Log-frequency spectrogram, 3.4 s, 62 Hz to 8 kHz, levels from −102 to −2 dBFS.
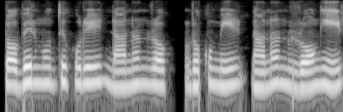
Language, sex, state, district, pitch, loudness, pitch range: Bengali, female, West Bengal, North 24 Parganas, 205 Hz, -17 LUFS, 190-220 Hz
